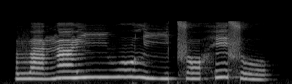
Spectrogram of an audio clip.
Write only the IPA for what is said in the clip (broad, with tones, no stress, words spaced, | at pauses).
va˨ŋã˦ɣiː˦ βo˦liː˨ t͡sɔ˨he˦so˨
